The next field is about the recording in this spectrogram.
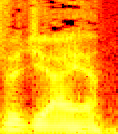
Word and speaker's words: Vijaya: Pronunciation check, Generalissimo? – I would say it's Vijaya. – Vijaya. Gaddi, G-A-D-D-E? – That's probably Gaddi, yes.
